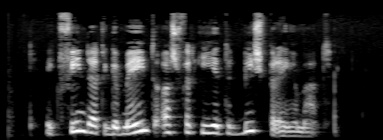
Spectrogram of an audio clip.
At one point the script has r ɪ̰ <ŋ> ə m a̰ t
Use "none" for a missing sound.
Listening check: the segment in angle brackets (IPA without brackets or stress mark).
ŋ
